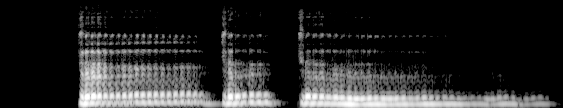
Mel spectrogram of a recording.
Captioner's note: imitates music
